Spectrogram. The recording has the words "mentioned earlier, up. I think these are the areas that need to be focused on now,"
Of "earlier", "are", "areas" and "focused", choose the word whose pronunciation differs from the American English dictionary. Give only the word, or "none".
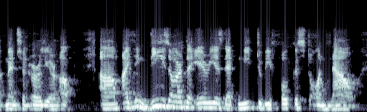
none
